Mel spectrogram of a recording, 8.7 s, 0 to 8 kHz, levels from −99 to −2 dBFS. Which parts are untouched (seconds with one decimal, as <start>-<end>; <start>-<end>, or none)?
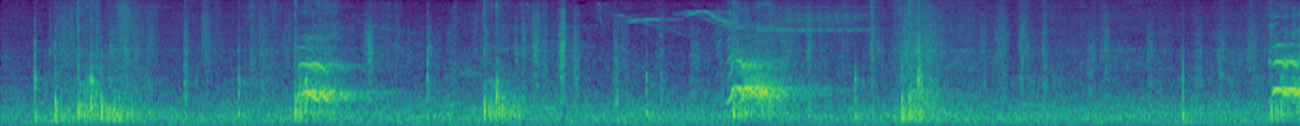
1.8-4.9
